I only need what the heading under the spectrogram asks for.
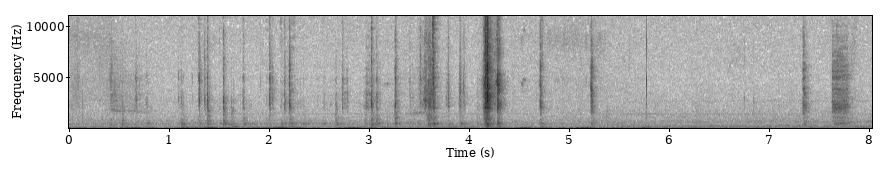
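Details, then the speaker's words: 35+ year old Amiga 1000 internal floppy drive booting Workbench: irregular bursts of dry ticking and clacking as the head seeks, read/write error; owner suspects the drive rails need lubricating. "So after trying to boot Workbench off my floppy, I've got a read-write error. So I think at this point what I need to do is actually lubricate that drive because it is having a little trouble with its motion."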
